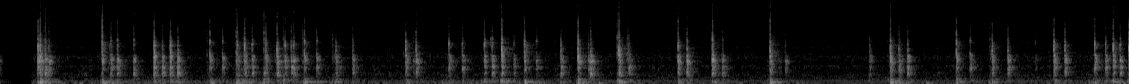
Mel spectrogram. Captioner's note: typing on a Commodore 64 keyboard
